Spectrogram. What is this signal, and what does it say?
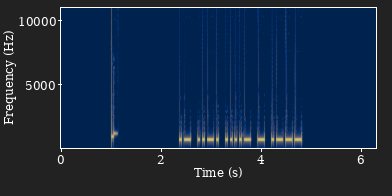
Morse code, heard as a keyed tone, about 26 wpm, 700 Hz. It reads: AF4TJ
